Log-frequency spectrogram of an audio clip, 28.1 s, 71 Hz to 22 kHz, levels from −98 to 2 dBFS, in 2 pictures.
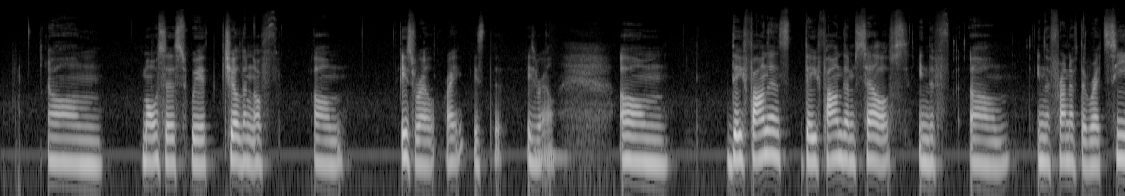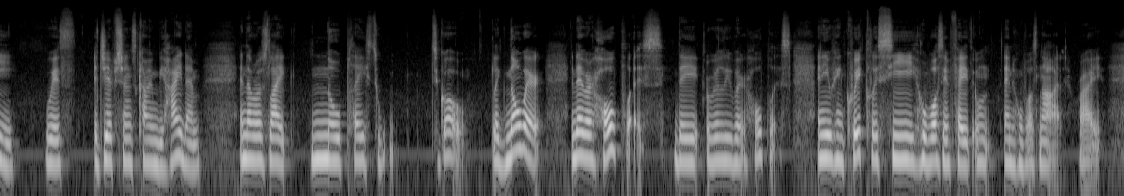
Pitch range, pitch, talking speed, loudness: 185-210 Hz, 195 Hz, 145 wpm, -31 LUFS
